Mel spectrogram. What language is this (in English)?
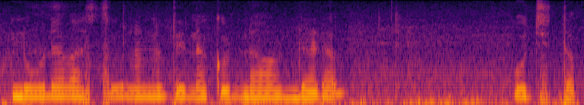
Telugu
